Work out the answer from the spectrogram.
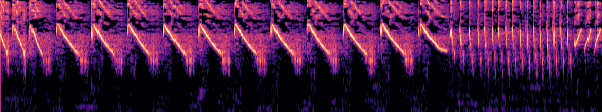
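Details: A canary repeats a loud whistled note that slides sharply downward, roughly two per second for about ten notes, then breaks into a fast, dense rattling trill.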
